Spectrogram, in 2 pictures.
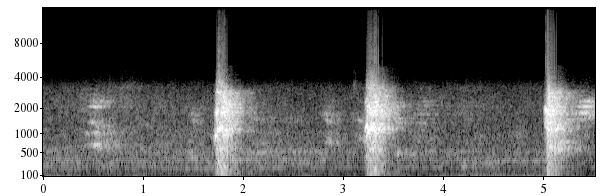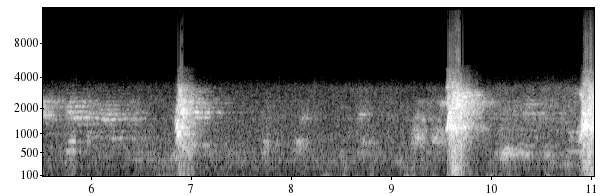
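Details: Frightened Yorkshire Terrier in a shopping area of Vitória da Conquista, Brazil, reacting after a balloon explodes: sharp, high barks spaced about two seconds apart, with murmuring voices and background noise between them.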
